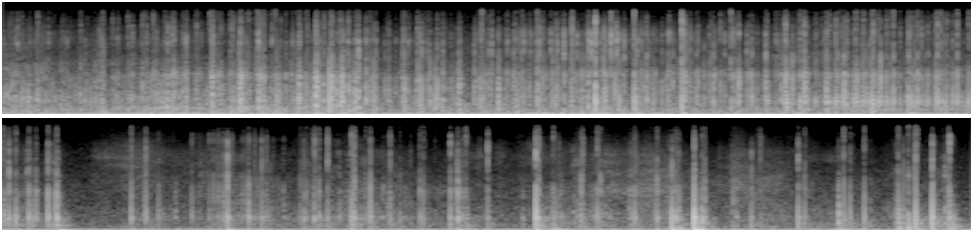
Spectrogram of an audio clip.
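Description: Fingernails scratch and tap across a square cork board covered with plastic faux-pearl beads, making a dense, steady crackling patter with a low rumble underneath. About five seconds in, the broadband texture thins and the sound turns into sparser, separate clicks and taps.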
